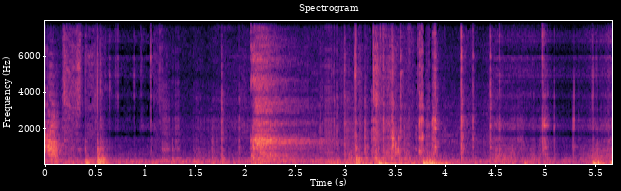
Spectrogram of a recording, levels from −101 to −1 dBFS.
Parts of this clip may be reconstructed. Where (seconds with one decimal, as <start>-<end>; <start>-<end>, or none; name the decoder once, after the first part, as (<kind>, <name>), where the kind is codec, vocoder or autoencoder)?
0.6-1.1 (codec, SNAC); 4.5-5.7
